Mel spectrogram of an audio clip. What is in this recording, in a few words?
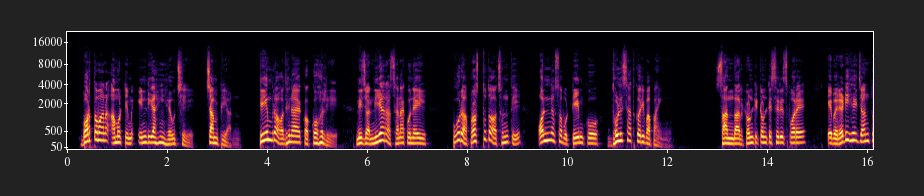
narration oriya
